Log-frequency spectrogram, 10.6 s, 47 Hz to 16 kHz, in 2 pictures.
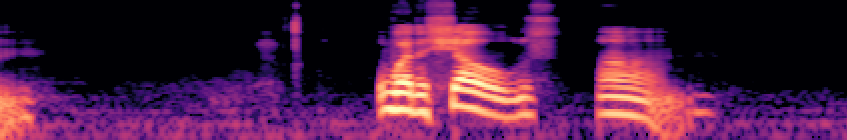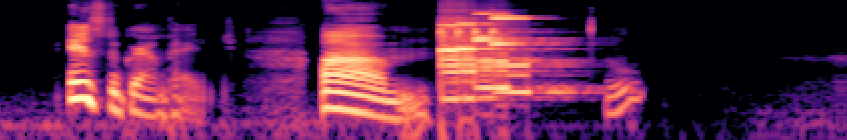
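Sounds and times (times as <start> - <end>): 
speech: 2.4 - 4.5, 5.8 - 9.4
mobile phone ringtone with bright melodic bursts: 8.1 - 9.2.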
